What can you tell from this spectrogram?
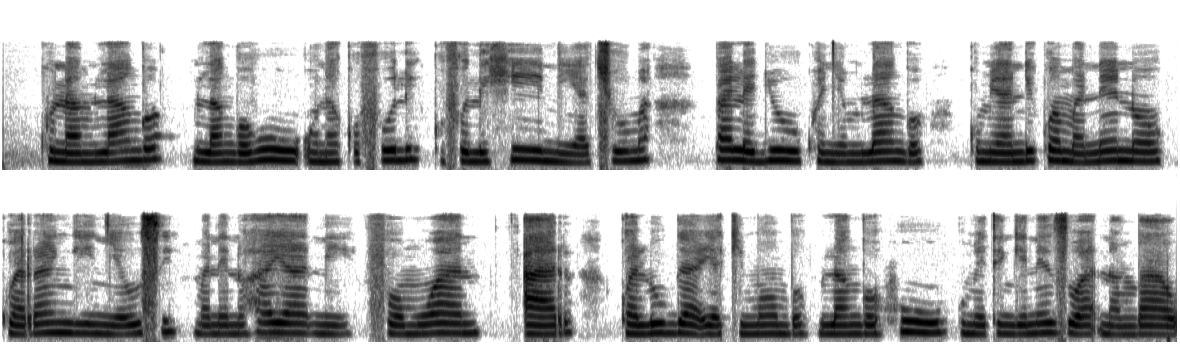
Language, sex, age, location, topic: Swahili, female, 18-24, Kisii, education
